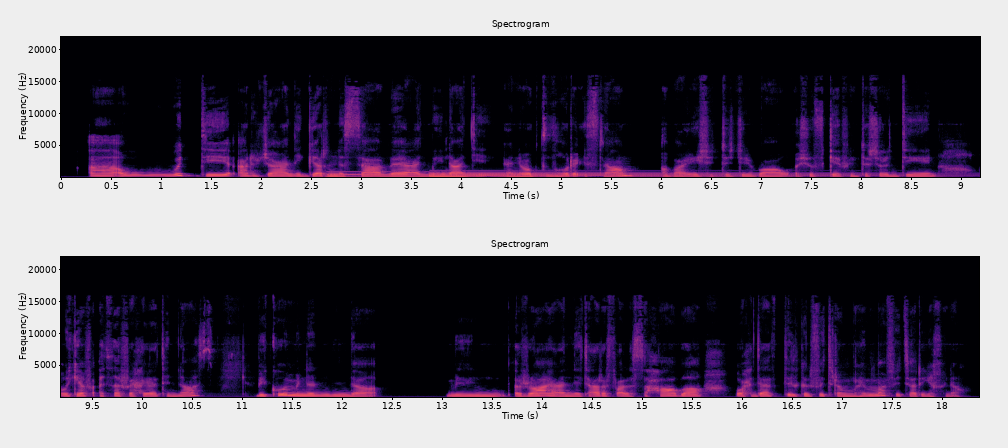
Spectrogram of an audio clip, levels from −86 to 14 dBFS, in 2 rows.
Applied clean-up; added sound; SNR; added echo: none; Piano; 7 dB; none.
